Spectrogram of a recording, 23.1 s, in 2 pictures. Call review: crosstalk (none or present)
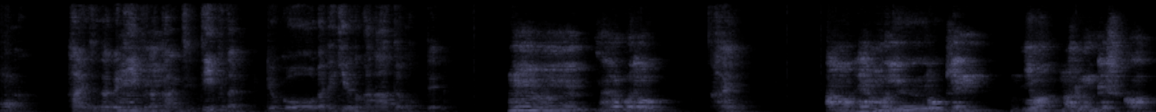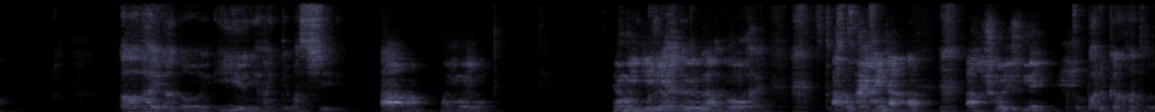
present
